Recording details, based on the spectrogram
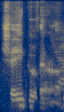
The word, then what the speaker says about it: Che Guevara: Che Guevara. – Yeah, Che Guevara.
